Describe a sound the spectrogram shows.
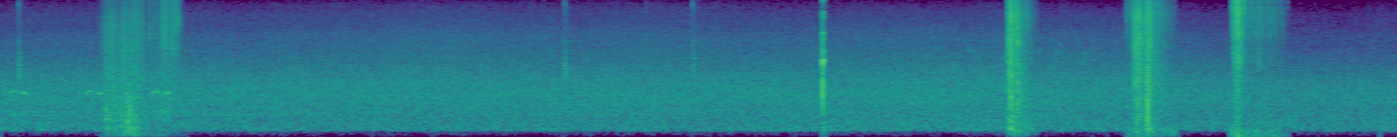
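Short rustling and clicking menu sounds play now and then.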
